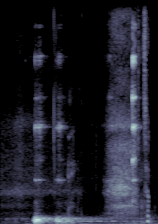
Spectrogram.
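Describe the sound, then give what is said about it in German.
Glasses clink together in a quick toast, a bright ringing tap followed by a softer second touch, after a low murmur and some breathy rustling. “Prost.”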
